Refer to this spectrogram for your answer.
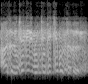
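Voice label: Turkish player killed ally, mood med, speech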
